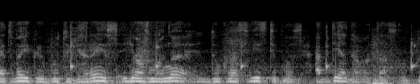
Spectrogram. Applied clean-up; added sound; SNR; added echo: none; Drip; 18 dB; reverberation time 1.4 s.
